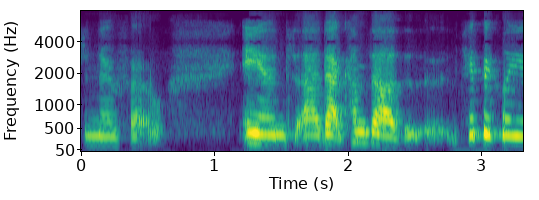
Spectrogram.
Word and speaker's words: NOFO: called the Notice of Funding Opportunity, or NOFO, pronounced NOFO.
